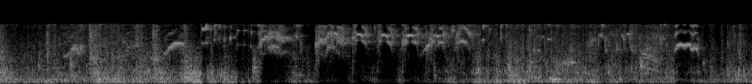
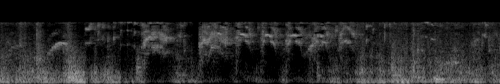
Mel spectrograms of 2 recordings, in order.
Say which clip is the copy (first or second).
second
